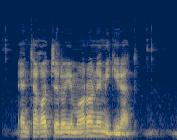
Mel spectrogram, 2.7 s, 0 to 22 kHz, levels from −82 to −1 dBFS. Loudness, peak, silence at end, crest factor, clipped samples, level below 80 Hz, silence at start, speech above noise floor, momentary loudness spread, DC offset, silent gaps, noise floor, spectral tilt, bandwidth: -17 LUFS; -2 dBFS; 0.4 s; 16 dB; under 0.1%; -62 dBFS; 0.25 s; 29 dB; 8 LU; under 0.1%; none; -46 dBFS; -5.5 dB/octave; 10 kHz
